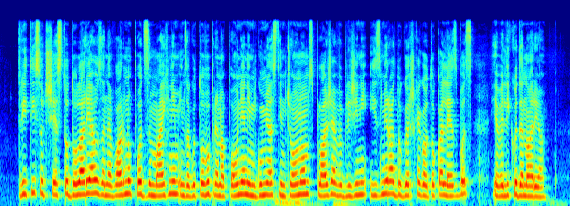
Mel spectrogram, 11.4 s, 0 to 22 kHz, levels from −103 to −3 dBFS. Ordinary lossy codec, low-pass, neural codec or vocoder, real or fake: none; 14.4 kHz; none; real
